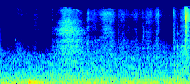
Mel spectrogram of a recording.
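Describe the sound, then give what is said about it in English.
Soft scratching of a pen moving across paper in short strokes, drawing a line of small hearts next to each other across the page, with one slightly sharper tap near the end. Quiet, with no talking. “Now let's make a line of hearts. Just little hearts next to each other, marching across the page.”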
